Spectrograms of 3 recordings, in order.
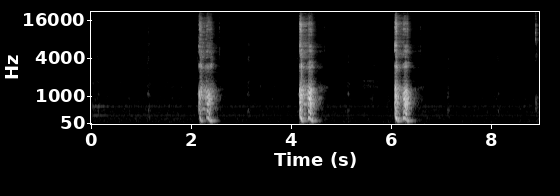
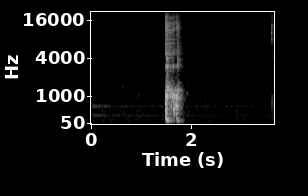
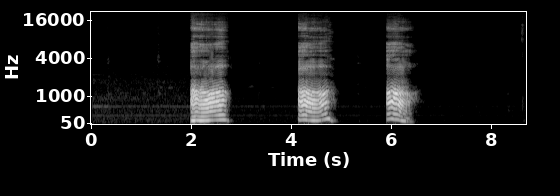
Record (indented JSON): {
  "three_cough_length": "9.0 s",
  "three_cough_amplitude": 32767,
  "three_cough_signal_mean_std_ratio": 0.22,
  "cough_length": "3.7 s",
  "cough_amplitude": 18463,
  "cough_signal_mean_std_ratio": 0.22,
  "exhalation_length": "8.7 s",
  "exhalation_amplitude": 30511,
  "exhalation_signal_mean_std_ratio": 0.37,
  "survey_phase": "beta (2021-08-13 to 2022-03-07)",
  "age": "65+",
  "gender": "Male",
  "wearing_mask": "No",
  "symptom_shortness_of_breath": true,
  "symptom_fatigue": true,
  "smoker_status": "Ex-smoker",
  "respiratory_condition_asthma": false,
  "respiratory_condition_other": false,
  "recruitment_source": "REACT",
  "submission_delay": "8 days",
  "covid_test_result": "Negative",
  "covid_test_method": "RT-qPCR"
}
